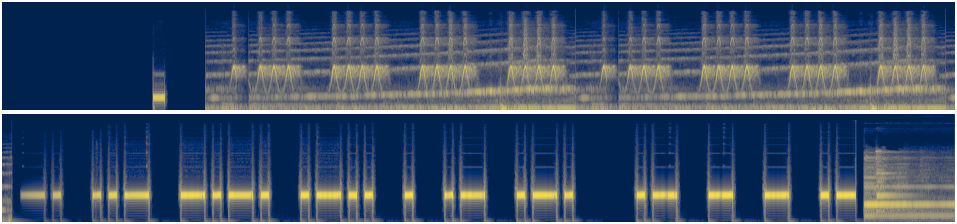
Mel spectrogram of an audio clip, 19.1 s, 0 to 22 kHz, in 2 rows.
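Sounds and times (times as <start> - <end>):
alarm beeps like morse code: 1.5 - 13.3.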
